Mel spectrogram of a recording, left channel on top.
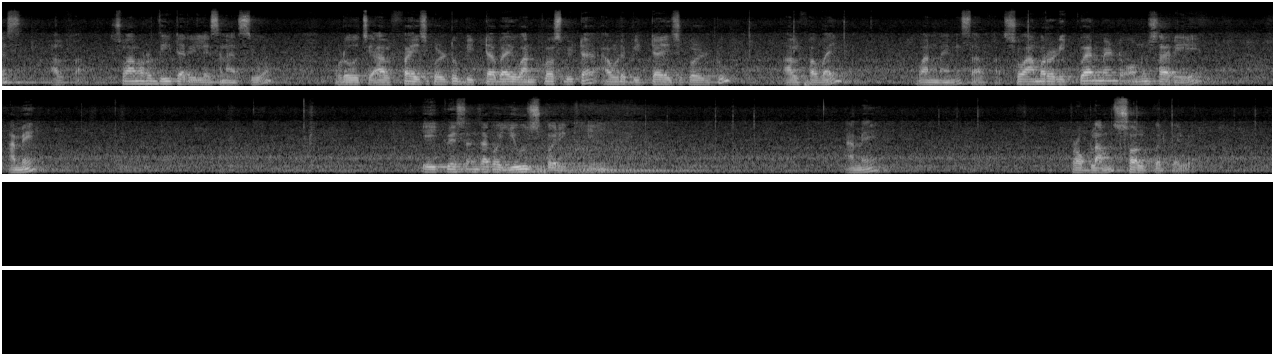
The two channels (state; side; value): silent; right; digital silence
